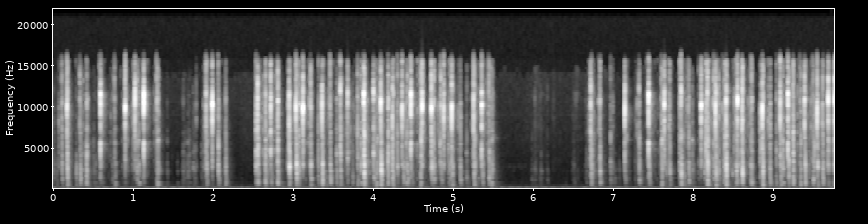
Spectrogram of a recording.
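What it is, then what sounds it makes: Plastic mechanical keyboard being typed on. Long painted nails and fingertips type on a white-pink backlit mechanical keyboard with round plastic keycaps. Rapid, bright, crisp clacks come in bursts, with a brief break and then a longer quiet pause midway before the typing resumes.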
